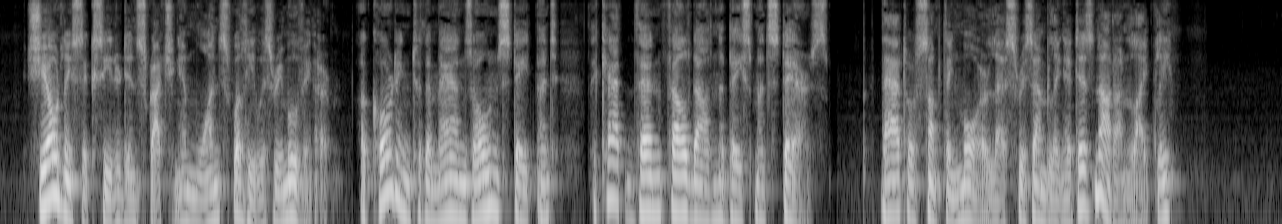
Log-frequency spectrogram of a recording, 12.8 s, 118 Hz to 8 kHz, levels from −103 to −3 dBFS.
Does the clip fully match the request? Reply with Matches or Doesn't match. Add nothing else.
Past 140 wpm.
Matches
